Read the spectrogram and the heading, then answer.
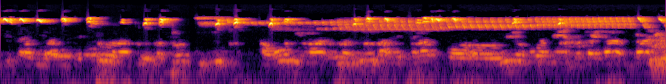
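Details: Canary giving a high, thin trill of chirps and a long rattling roll, with softer lower chattering notes mixed underneath throughout.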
